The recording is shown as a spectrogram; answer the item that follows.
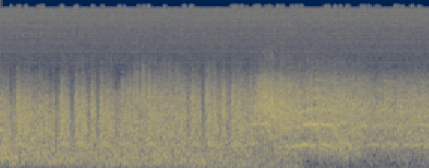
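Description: Battle sound of artillery and gunfire: a continuous din of rapid, closely packed shots and blasts over a heavy rumble.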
